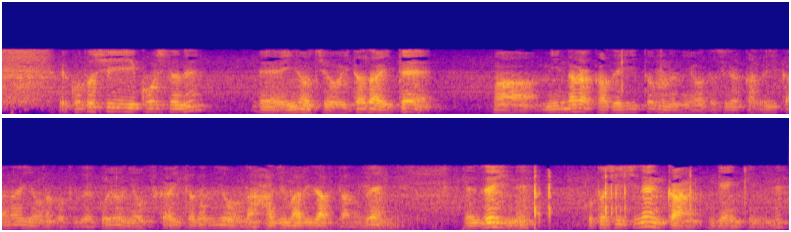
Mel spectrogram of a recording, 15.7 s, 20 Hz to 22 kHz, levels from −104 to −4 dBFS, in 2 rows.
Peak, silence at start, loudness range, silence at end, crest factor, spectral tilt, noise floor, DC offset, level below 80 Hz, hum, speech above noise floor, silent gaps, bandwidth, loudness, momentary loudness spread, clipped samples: 0 dBFS; 0 s; 9 LU; 0 s; 24 dB; -8 dB/octave; -46 dBFS; under 0.1%; -68 dBFS; none; 22 dB; none; 4 kHz; -24 LUFS; 15 LU; under 0.1%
